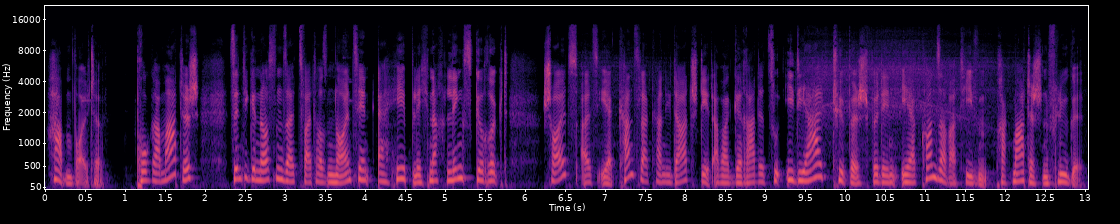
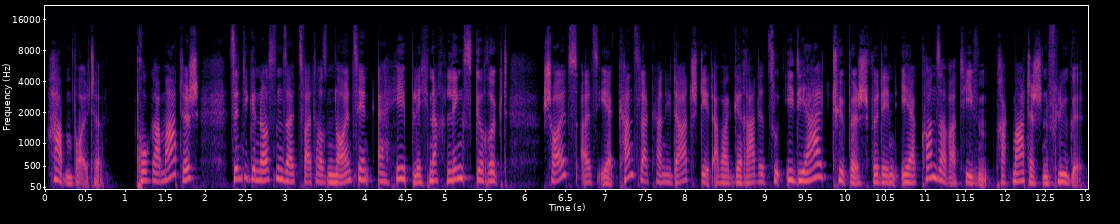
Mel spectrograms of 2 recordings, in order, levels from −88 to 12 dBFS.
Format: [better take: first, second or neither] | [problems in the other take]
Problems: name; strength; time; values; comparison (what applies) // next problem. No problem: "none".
second | household noises; faint; throughout; 20 dB below the speech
